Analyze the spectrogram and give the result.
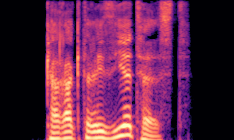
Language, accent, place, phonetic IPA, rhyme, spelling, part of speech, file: German, Germany, Berlin, [kaʁakteʁiˈziːɐ̯təst], -iːɐ̯təst, charakterisiertest, verb, De-charakterisiertest.ogg
- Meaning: inflection of charakterisieren: 1. second-person singular preterite 2. second-person singular subjunctive II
